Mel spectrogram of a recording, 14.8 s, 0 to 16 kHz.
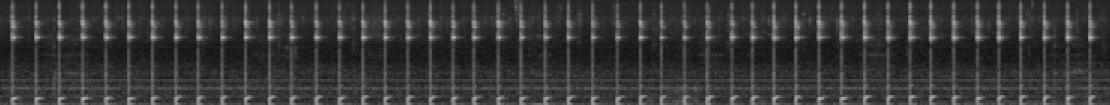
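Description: Fingertips tap steadily on a large clear glass pickle jar with a lid, held sideways and partly filled with water. About 49 short, hollow, low-pitched knocks come at a quick, even pace, each dying away almost at once, with a faint bright click on top of each one.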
